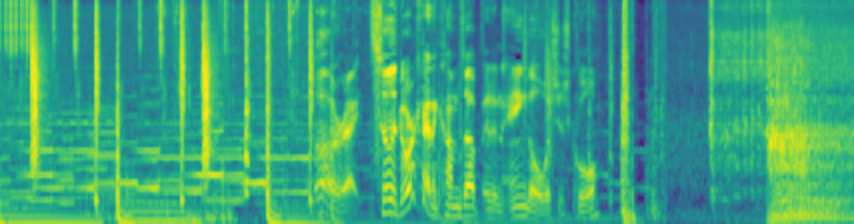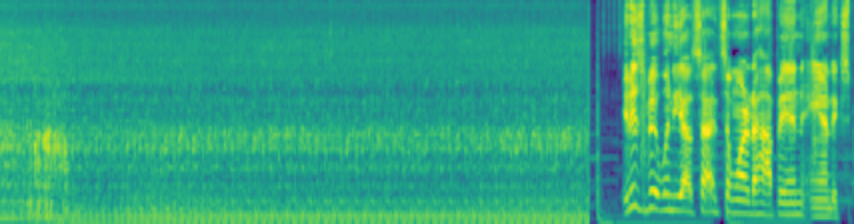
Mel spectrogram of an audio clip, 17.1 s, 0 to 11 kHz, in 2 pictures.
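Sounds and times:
car engine starting and idling: 7.0s - 14.5s.

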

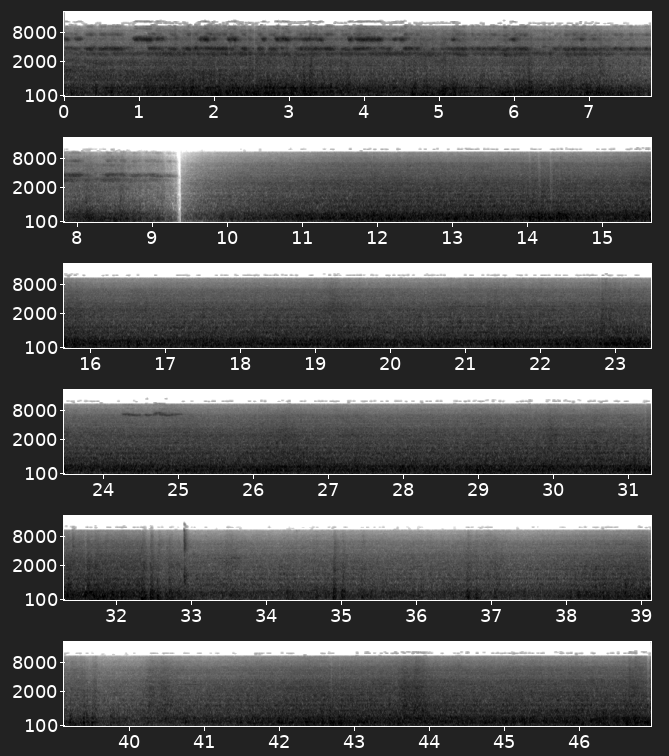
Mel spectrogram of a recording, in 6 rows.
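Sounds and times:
train wheels rolling on rails: 0.0s - 9.4s, 10.0s - 46.9s.

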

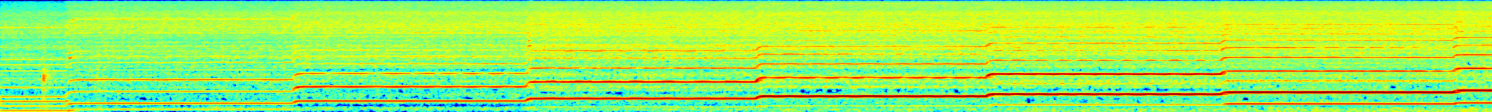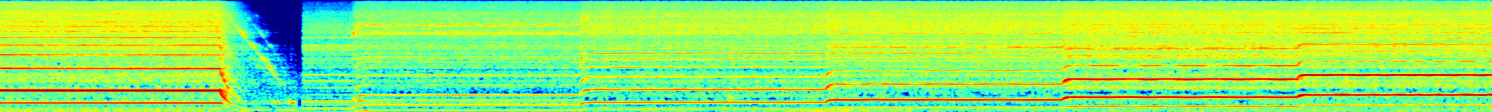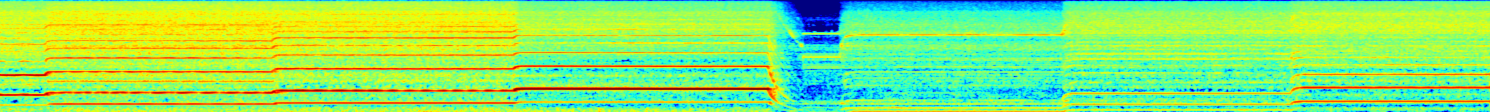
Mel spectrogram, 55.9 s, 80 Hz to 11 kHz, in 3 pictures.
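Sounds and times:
drone motor high-pitched whine: 0.0s - 55.9s.

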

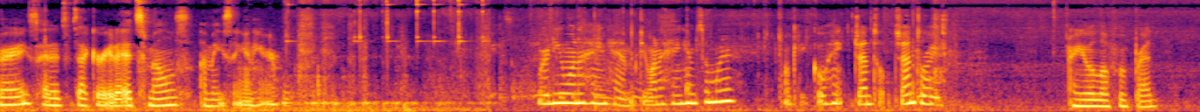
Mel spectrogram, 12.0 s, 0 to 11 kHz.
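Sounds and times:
dog collar tags clinking: 2.8s - 5.0s.

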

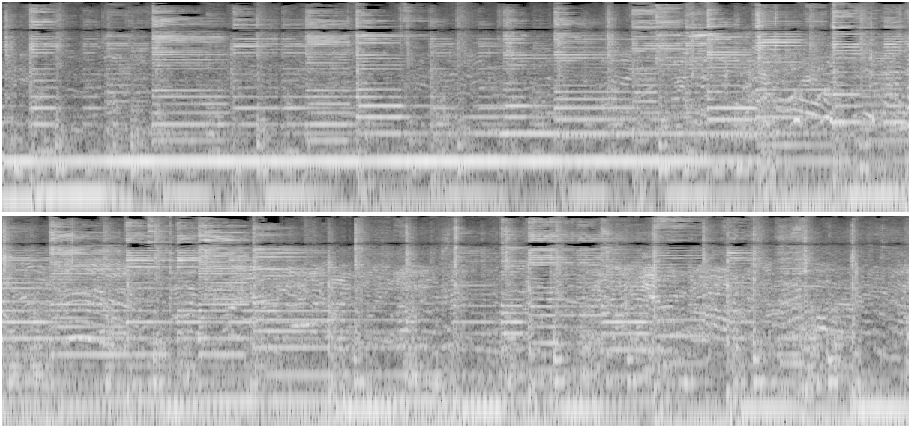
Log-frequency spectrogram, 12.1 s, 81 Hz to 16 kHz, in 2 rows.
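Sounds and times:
live band music with guitar: 0.0s - 12.0s
repeating bass line: 0.0s - 12.0s.

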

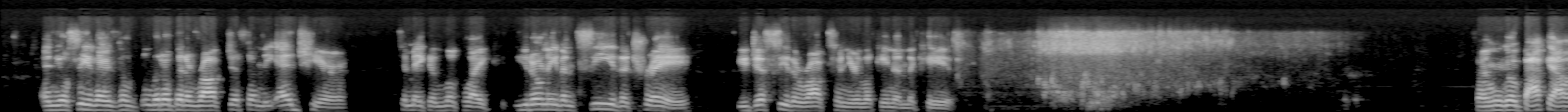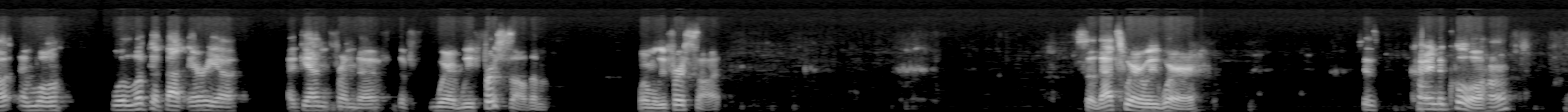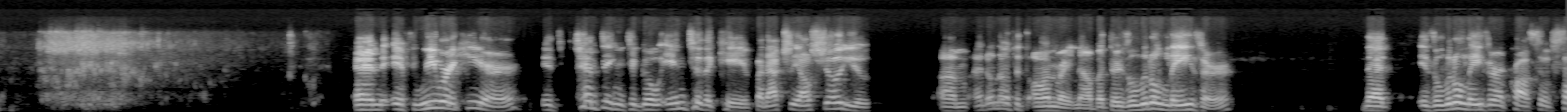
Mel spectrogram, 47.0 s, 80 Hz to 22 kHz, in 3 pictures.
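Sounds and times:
water gushing and splashing: 9.8s - 13.4s, 31.3s - 33.8s.

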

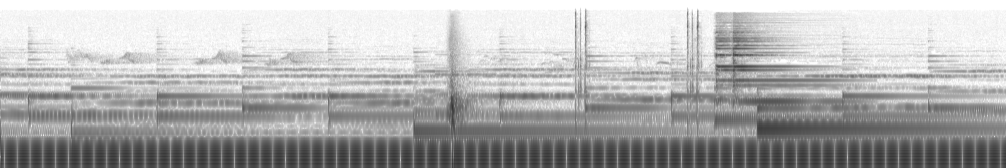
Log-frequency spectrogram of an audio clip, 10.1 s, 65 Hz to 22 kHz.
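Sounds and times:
low pulsing drone: 0.0s - 10.0s
synth background music: 0.0s - 10.0s
bright bell chime: 6.9s - 8.2s.

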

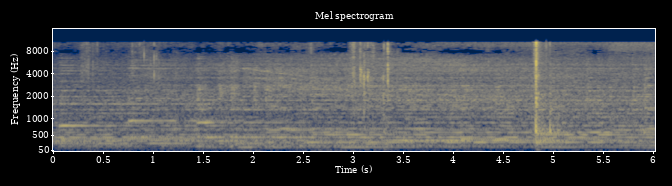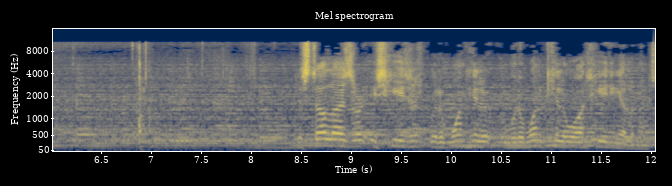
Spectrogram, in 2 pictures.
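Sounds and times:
background music with steady tones: 0.0s - 12.0s.

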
